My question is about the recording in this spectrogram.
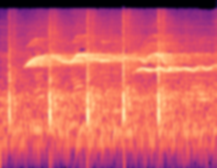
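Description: Loud whistling close by: one whistle rises and is held, then a second, lower, wavering whistle overlaps it near the end. Evenly spaced hand claps, about three a second, run beneath.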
